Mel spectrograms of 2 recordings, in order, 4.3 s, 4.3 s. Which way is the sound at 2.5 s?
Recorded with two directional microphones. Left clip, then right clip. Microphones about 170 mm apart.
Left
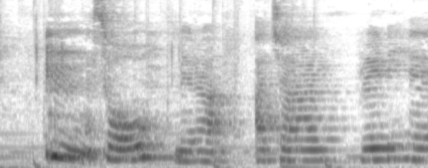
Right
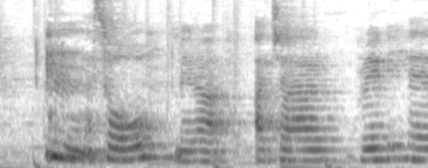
25° right (ahead or behind).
